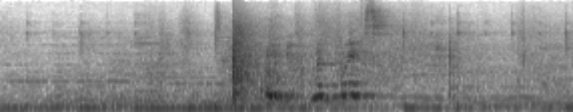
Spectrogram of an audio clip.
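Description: Background film music runs throughout. About two seconds in it is broken by a sudden loud sound and a woman's short, wavering, wordless cry.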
